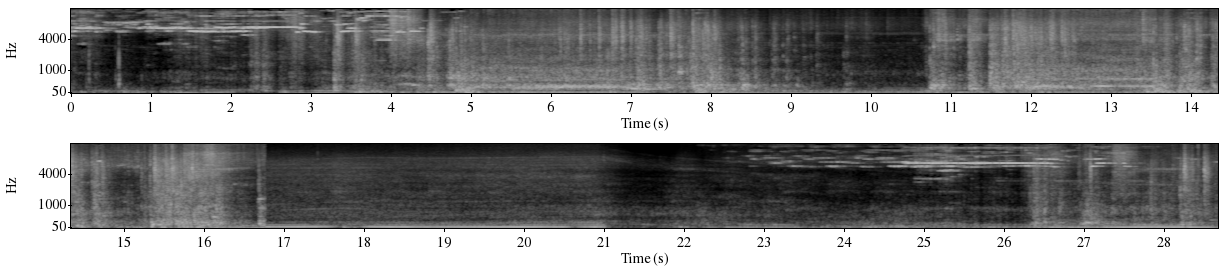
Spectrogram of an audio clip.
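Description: Mack LE garbage truck with an Amrep automated side-loader body working a curbside pickup. Its air brakes hiss, its diesel engine runs, and its hydraulic arm lifts and empties a wheeled trash cart in loud, noisy stretches. A steady deep engine drone comes a little after halfway.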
